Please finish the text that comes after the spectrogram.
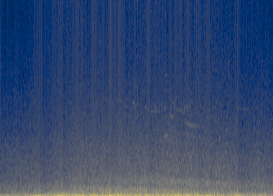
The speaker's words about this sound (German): Von der Stadt geht es noch einmal ans Meer, bei Ebbe. Das Wasser hat sich weit zurückgezogen, der Wind allerdings zerrt an unseren Kapuzen und Haaren.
